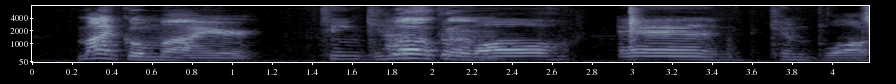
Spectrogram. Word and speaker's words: Meyer: is Michael Meyer mayor I heard it pronounced Meyer is it Meyer that's what I've been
